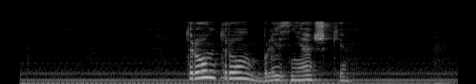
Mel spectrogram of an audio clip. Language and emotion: Russian, neutral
